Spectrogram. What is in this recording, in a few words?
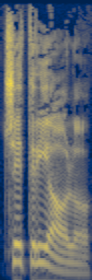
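"cetriolo", Italian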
